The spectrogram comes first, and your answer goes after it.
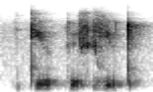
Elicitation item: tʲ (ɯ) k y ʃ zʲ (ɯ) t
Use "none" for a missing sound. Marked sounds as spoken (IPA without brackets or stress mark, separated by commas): ɯ, u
